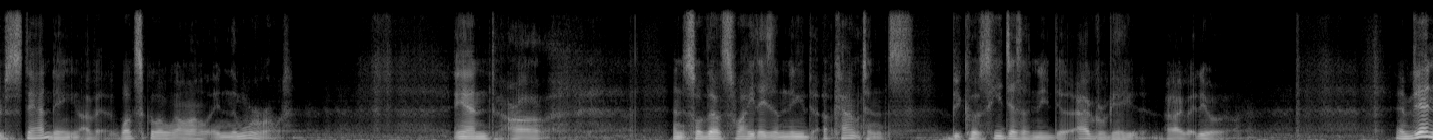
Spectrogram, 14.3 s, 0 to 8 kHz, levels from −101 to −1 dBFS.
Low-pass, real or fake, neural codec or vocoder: 7.2 kHz; fake; codec, 16 kHz in and 24 kHz out, 0.4 kbps, LongCat-Audio-Codec, four codebook decoder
